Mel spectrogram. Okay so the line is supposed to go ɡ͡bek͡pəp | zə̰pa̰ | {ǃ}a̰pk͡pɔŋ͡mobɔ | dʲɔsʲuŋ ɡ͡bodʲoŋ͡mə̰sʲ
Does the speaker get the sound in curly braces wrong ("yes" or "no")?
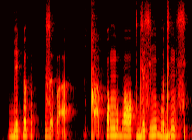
no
